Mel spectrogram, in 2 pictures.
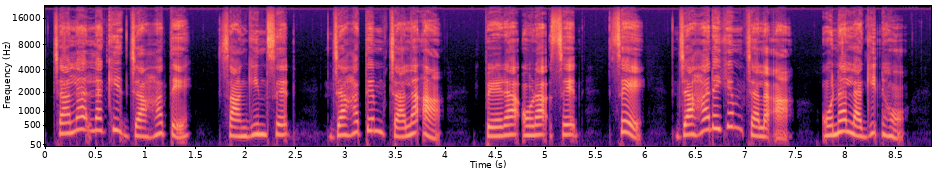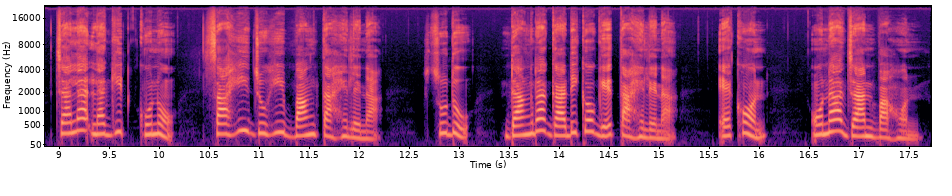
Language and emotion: Santali, neutral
